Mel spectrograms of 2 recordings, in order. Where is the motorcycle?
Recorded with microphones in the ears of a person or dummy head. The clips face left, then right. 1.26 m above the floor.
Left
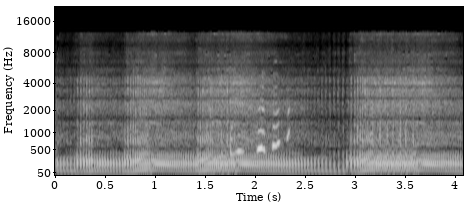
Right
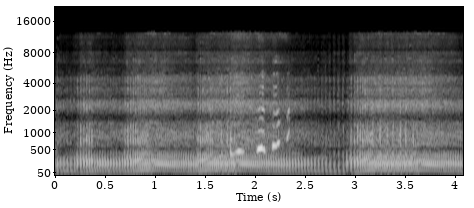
15° left (ahead or behind).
